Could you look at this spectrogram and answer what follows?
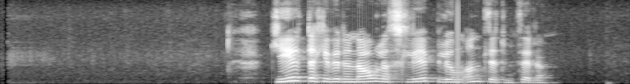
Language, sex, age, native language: Icelandic, female, 50-59, Icelandic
